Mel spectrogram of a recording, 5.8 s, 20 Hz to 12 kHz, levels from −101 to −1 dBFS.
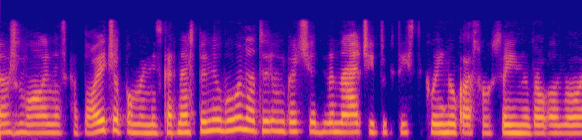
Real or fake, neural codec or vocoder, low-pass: fake; codec, 16 kHz, 1 kbps, FreqCodec, larger model; 7.2 kHz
